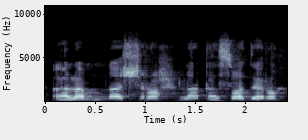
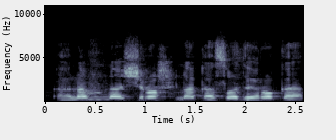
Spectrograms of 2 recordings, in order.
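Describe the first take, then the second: First: The last word ends on a bare consonant. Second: The last word ends with a short vowel. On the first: The reader stops at the end of the verse. "kaf sakinah indal waqaf" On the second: The reading continues on without stopping. "dibaca seperti aslinya"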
